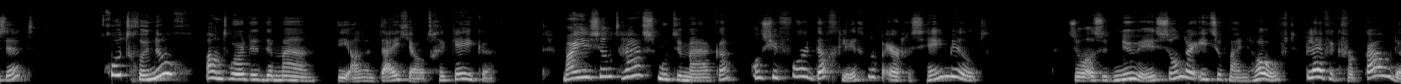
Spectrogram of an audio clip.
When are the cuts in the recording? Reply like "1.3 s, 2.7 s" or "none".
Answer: 10.5 s

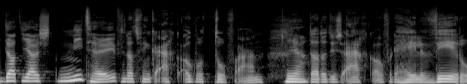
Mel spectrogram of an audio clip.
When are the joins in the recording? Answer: 1.2 s

